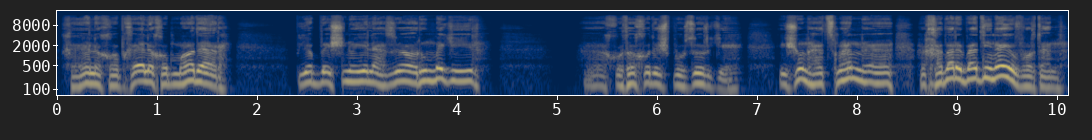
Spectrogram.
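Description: A man voicing a grieving elderly father who talks softly and haltingly. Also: on the low side, expressive, no room sound, studio quality. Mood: soothing. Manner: soft, hushed, halting.

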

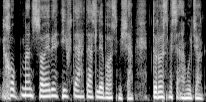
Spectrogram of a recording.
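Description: A man's voice: on the high side, lively intonation, mellow, no room sound. A man voicing an anxious, lovesick young shop clerk in an audiobook, earnest and fretful. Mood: pleading. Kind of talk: audiobook character reading.

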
